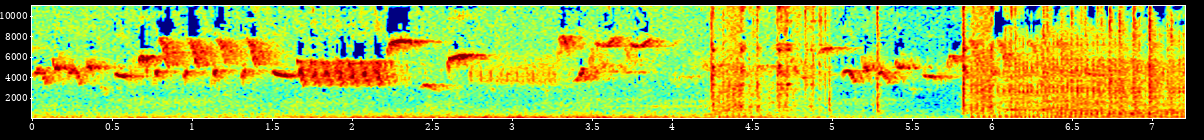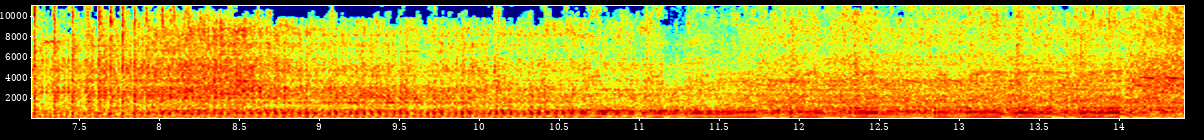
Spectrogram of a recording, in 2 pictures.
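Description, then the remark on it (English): Spring birds chirp and tweet in high bursts at Redwood Market Garden in Lurrah, North Tipperary, before a chainsaw roars in, its loud buzzing engine revving and wavering in pitch, drowning out the birdsong. “The sounds of spring cut in two by a consaw.”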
